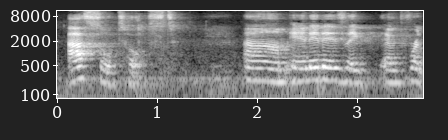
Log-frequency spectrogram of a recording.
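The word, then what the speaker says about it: ἀσώτως: And so this idea of prodigal, meaning according to the Greek, it is pronounced asotos.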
